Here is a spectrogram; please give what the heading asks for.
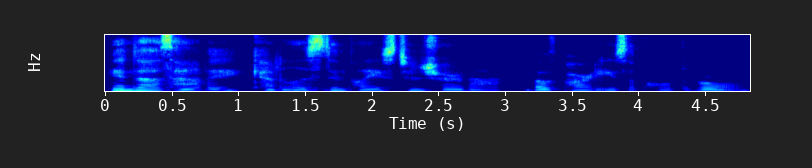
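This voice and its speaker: A proud, stubborn she-dragon, played by a woman in an intimate ASMR roleplay. Her voice is low and gravelly with a husky grain. She speaks dryly, with grudging affection. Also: fairly even intonation, warm tone. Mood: dry, resigned. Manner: proud, dry, halting when flustered. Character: giant stubborn female dragon, cursed to shrink, grudgingly affectionate.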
